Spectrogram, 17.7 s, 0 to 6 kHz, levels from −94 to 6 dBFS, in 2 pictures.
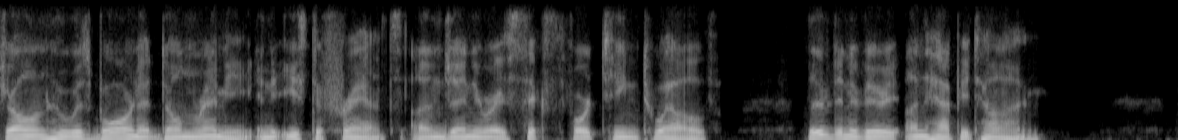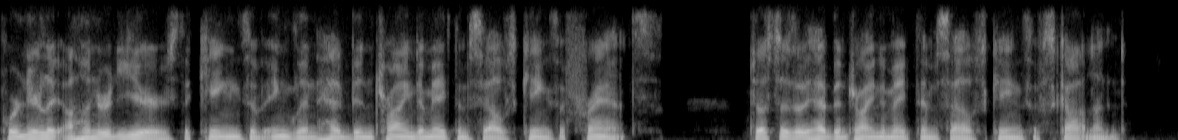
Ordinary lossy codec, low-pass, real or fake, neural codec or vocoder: Opus, 24 kbps; 5.4 kHz; fake; codec, 16 kHz, 4 kbps, FreqCodec, larger model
